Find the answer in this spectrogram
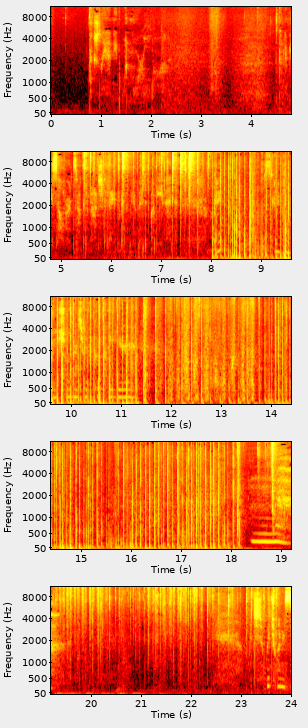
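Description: Long claw-shaped nail covers scratching and tapping very fast close to the microphone: soft and sparse at first, then a dense, loud run of rapid clicking scratches for about ten seconds before easing off. Soft whispering comes and goes over it.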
